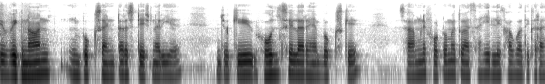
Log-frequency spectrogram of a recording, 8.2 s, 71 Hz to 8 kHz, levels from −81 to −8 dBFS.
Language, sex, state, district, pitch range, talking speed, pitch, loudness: Hindi, male, Madhya Pradesh, Bhopal, 120-130 Hz, 155 wpm, 120 Hz, -21 LUFS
